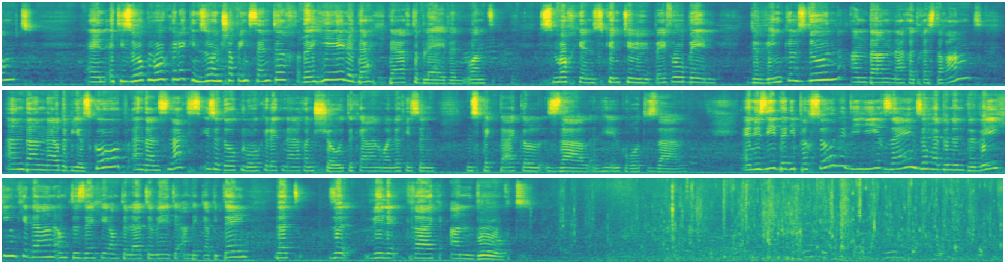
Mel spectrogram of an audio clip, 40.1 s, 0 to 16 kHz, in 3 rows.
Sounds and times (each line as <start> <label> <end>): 0.0 Waterbus on the canal 40.1
34.8 guide talking 40.1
